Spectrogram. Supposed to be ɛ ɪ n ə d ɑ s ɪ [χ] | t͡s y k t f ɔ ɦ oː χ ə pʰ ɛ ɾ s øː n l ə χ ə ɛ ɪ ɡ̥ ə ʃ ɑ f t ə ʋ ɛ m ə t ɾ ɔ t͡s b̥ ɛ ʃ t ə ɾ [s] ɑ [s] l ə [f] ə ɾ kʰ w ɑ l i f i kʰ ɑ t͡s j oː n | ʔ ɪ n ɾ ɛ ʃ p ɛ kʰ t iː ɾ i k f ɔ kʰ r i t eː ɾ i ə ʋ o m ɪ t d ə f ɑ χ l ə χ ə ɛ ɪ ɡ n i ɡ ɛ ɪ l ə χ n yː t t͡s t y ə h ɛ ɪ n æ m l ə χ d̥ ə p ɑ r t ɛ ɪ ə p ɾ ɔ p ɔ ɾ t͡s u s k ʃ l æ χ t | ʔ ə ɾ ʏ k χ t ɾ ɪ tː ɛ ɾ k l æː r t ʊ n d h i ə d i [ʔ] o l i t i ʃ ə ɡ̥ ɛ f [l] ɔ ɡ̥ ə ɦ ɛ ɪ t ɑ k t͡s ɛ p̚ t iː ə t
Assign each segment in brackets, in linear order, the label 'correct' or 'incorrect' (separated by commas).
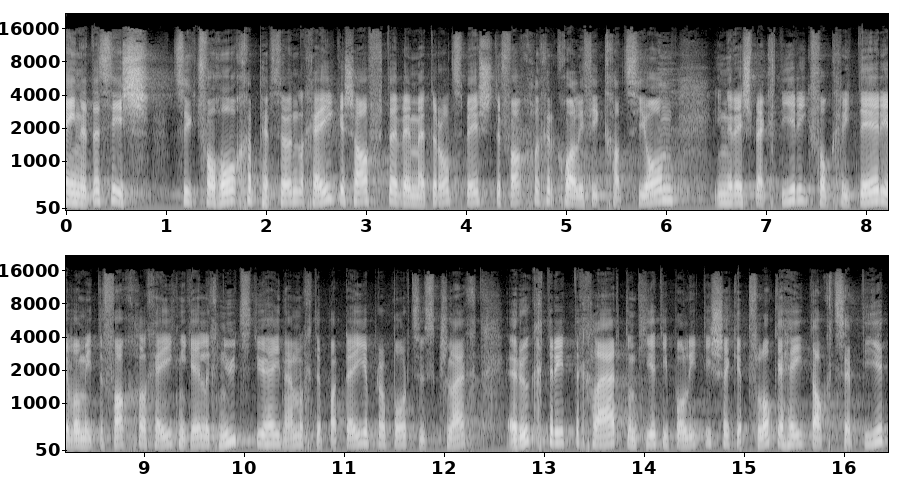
incorrect, incorrect, incorrect, incorrect, incorrect, correct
